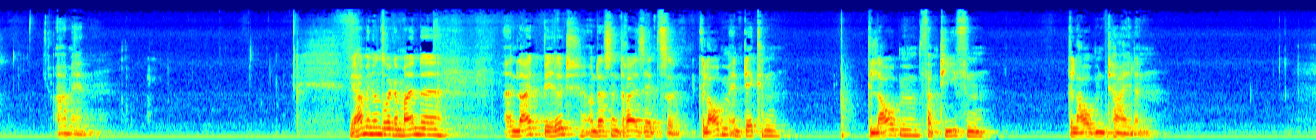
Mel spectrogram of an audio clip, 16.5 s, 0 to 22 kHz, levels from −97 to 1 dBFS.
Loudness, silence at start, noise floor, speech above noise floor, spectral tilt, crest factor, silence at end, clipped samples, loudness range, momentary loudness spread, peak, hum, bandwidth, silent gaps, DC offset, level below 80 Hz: -19 LUFS; 0.7 s; -49 dBFS; 30 dB; -5.5 dB/octave; 18 dB; 2 s; under 0.1%; 13 LU; 19 LU; -2 dBFS; none; 16 kHz; none; under 0.1%; -68 dBFS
